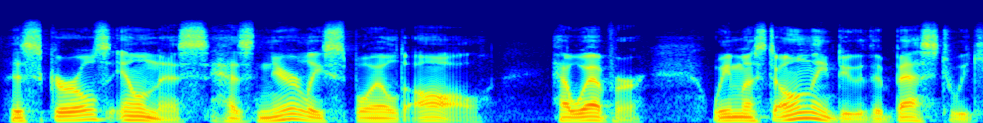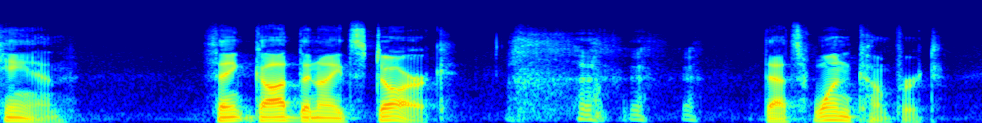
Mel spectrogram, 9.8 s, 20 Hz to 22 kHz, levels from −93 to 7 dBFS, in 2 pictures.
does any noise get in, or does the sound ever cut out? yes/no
yes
